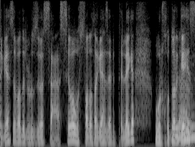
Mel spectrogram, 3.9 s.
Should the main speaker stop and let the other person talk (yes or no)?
no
